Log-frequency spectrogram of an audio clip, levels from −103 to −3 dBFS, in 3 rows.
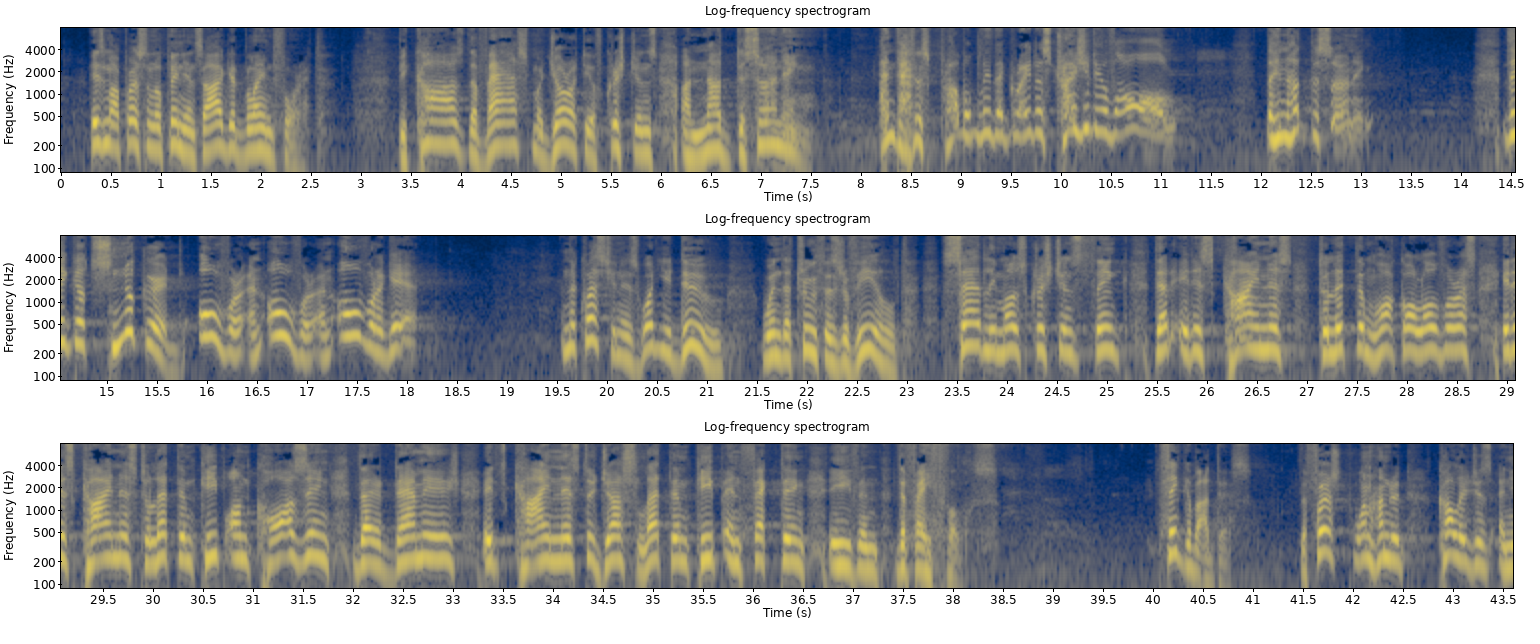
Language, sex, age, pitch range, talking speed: English, male, 60-79, 175-230 Hz, 135 wpm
